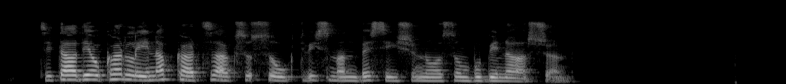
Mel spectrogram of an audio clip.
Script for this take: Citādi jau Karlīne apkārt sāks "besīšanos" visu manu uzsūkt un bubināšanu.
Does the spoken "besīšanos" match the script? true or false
false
